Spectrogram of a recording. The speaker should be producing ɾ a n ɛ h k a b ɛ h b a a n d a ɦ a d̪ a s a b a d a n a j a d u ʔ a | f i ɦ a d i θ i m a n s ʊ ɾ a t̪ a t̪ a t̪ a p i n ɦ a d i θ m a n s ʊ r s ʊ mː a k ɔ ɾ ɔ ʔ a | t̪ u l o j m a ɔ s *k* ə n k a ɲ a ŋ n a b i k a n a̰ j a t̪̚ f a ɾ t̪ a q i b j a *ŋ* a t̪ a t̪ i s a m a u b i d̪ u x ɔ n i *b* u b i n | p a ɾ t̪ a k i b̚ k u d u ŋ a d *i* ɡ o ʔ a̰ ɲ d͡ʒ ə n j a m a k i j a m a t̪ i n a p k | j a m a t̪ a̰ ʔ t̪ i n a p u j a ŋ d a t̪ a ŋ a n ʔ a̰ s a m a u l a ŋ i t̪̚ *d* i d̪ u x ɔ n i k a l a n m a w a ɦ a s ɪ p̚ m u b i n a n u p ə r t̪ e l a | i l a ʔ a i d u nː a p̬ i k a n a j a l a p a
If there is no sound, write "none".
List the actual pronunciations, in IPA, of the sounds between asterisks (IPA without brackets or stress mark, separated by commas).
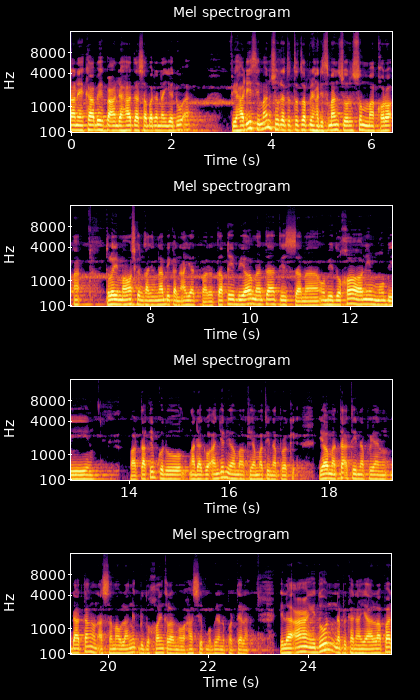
k, m, m, a, b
